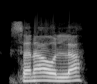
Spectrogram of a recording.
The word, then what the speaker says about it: Thana Allah: the Sheikh's name was like they say in Urdu Sana Allah al-kashmiri so the Sheikh's name was pronounce it in Urdu Sana Allah and his father's name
